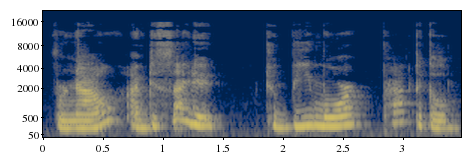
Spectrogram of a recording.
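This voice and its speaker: A woman's voice: high-pitched, expressive, a little slow, darkish tone, husky, heavily acted. A woman reading the part of a practical, firm mother in a storybook, explaining herself. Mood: matter-of-fact.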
